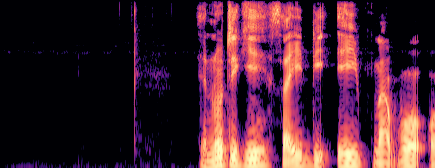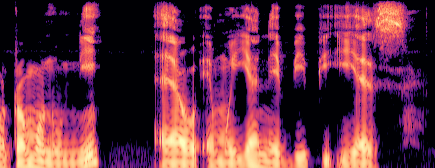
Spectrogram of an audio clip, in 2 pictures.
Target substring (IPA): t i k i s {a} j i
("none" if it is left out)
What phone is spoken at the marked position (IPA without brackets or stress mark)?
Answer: a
